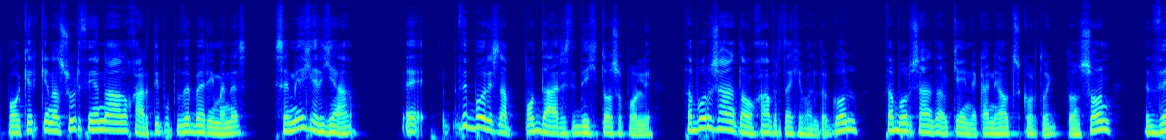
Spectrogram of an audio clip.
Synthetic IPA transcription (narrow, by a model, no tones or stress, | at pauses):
po̞ce̞ɾce̞nɐsuiɾθie̞nɐɐlo̞xɐɾt̪ipopuðe̞be̞ɾime̞ne̞s | se̞mɐçe̞ɾʝɐ | ḛðe̞bo̞ɾiznɐpo̞nd̪ɐɾist̪ind̪içi̥t̪o̞s̬o̞po̞lḭ | θɐbo̞ɾus̬eɐnet̪ɐnoxɐveɾt̪ɐiçevɐlit̪o̞̰ɡo̞l | θɐbo̞ɾuseɐnt̪ɐocejinɐkɐniɐot̪sko̞ɾt̪ot̪o̞nso̞n | ðe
